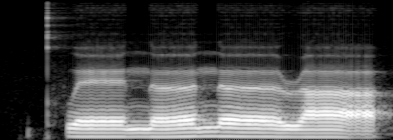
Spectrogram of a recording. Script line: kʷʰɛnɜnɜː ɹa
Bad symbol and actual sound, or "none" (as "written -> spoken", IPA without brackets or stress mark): ɛ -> ɛː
